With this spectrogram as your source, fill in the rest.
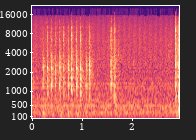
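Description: Quick runs of key presses on an Amiga 3000 (68040) keyboard, close and clear, a fast burst of about a dozen strokes followed by a few isolated taps in near silence.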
